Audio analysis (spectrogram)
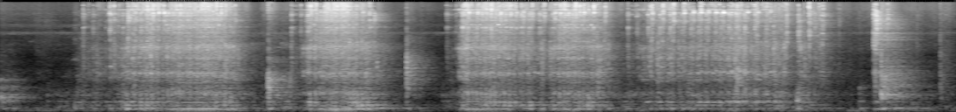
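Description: Sewing machine stitching a half-shoulder blouse, running steadily and loudly up close in long continuous stretches with brief pauses between runs.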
